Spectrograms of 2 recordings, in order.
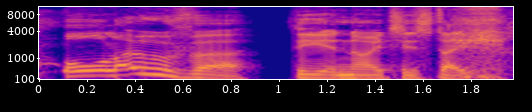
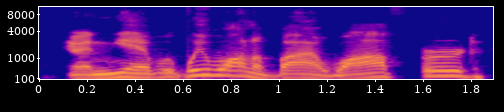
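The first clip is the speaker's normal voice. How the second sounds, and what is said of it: Poor generic American accent. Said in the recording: “What particular part of the United States was that from? ... That was an accent, really ... Very generic ... some kind of homogenised US accent there, which worked on no level”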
